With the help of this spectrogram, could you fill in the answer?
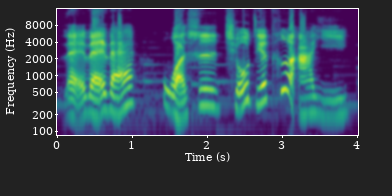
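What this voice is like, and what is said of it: Pinched-nose fake female voice. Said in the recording (Chinese): “他会捏着鼻子，假装女生的声音”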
